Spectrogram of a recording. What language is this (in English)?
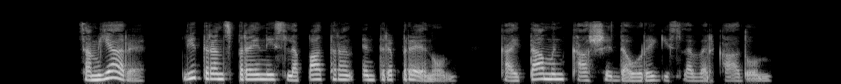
Esperanto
